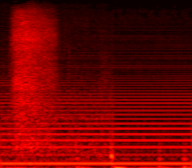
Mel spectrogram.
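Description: Steady electrical mains hum in the meeting's microphone and sound system, with a short hiss about half a second long right at the start.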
